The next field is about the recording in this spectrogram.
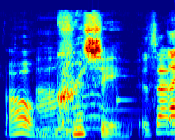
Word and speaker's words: Crissy: Did I pronounce it with an H or without an H? – Well, you pronounce it with an H, but it has no H. – There's no H in it. – What do you mean he pronounced it with an H? – Silent C. – He pronounced it C-H-R-I-S-S-Y. – I pronounced it Chrissy. – It's Chrissy. – And it's pronounced C-R-I-S-S-Y. – Right. Say both. – So instead of Chrissy, you say Chrissy.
